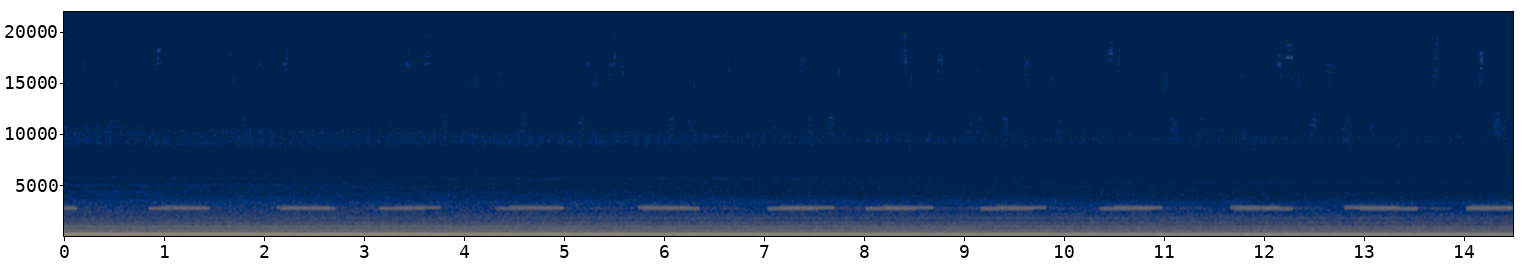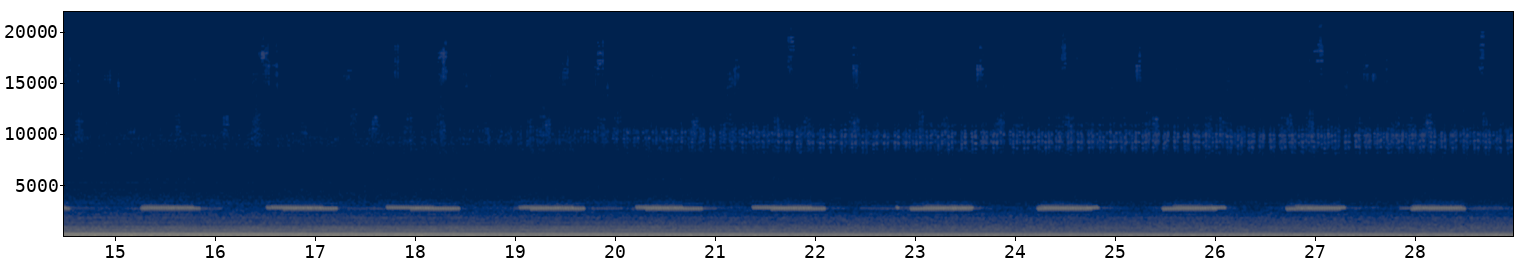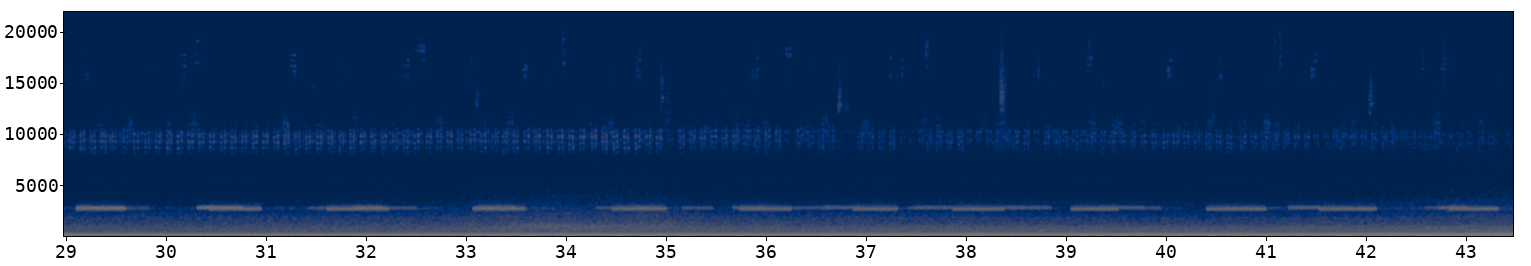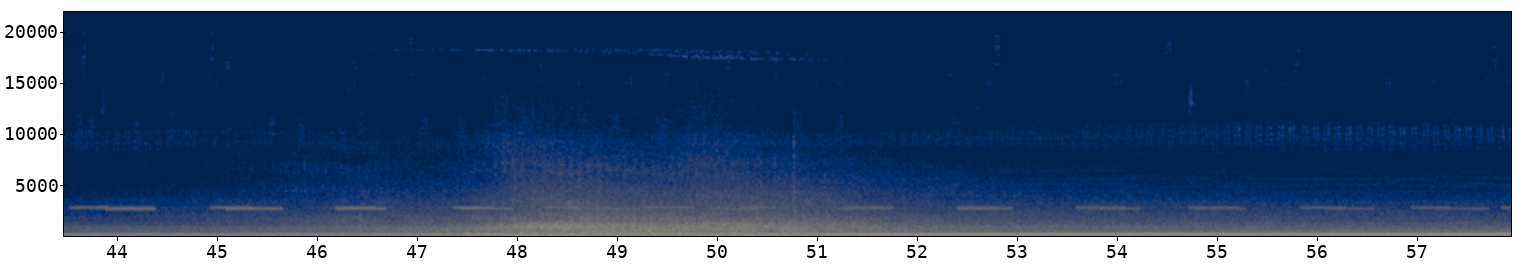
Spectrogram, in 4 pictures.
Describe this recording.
A very loud cricket and an electric transformer station for Lidl jamming in the night...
